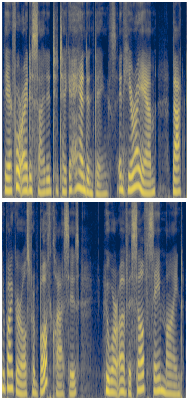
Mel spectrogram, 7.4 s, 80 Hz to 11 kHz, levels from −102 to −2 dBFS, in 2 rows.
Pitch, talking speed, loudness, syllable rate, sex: 195 Hz, 210 wpm, -17 LUFS, 5.4 syllables/s, female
